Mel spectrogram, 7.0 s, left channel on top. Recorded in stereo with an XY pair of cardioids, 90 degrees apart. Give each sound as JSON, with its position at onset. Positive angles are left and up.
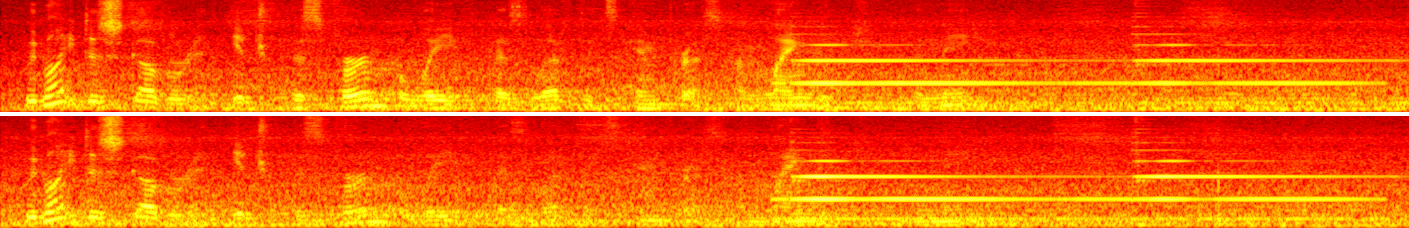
{"t": 0.1, "sound": "a man speaking", "azimuth_deg": 0, "distance_m": 3.0}
{"t": 1.4, "sound": "a man speaking", "azimuth_deg": 65, "distance_m": 4.0}
{"t": 3.9, "sound": "a bell", "azimuth_deg": -15, "distance_m": 5.0}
